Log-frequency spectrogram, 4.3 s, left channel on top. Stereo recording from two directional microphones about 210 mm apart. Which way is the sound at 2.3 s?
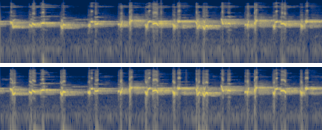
25° right (ahead or behind).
